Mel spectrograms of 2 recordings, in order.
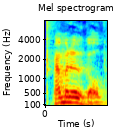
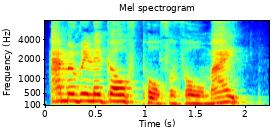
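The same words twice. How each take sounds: First: Said in the usual way. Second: Put-on high, loud London accent on Spanish; London-accented Spanglish. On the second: London girl telling the driver where to go, London accent. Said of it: "in the best Spanglish".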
